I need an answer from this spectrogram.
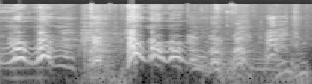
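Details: Benno, a dog said by a former owner to be a Landseer, at the Biberach animal shelter, fearful of an unfamiliar person; a run of deep, harmonic, arching barks and yowls in quick succession, with a voice faintly mixed in.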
